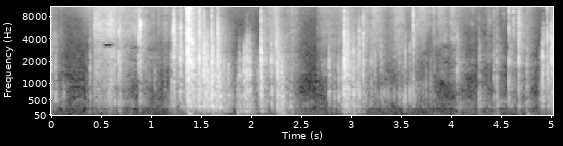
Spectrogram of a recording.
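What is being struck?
Thin paper booklet with printed tables.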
